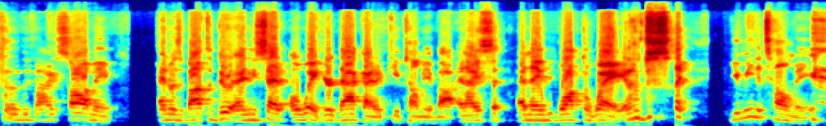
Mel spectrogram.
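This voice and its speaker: This man talks very fast in a fairly high voice, somewhat breathy, with lively intonation. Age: 20s. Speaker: streamer. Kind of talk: casual chat. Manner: halting.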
